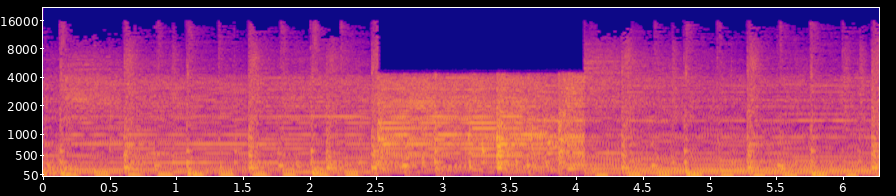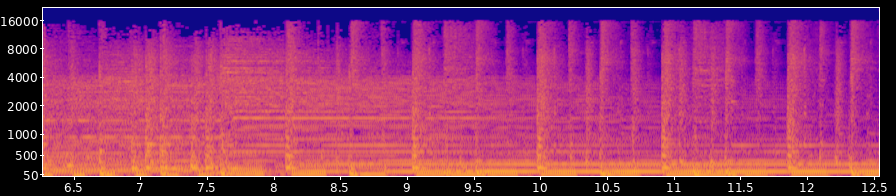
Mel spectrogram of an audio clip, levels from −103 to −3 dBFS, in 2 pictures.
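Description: From 2.51 to 4.06 s the sound turns dull, with nothing above 4.3 kHz, shifts about 5 dB in level and gains a faint new noise floor, without a gap. Likely an input switched to a poorer device; the level and noise changes point away from plain filtering.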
